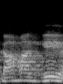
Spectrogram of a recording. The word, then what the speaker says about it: Gamage: Your name, the ending, your name is pronounced Gamage, right?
